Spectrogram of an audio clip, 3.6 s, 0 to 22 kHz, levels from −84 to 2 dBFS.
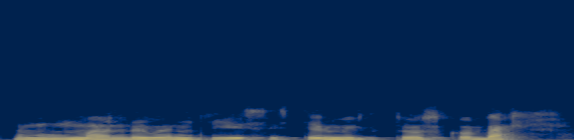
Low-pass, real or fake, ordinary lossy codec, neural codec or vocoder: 5.4 kHz; fake; none; codec, 16 kHz, 2 kbps, FreqCodec, larger model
